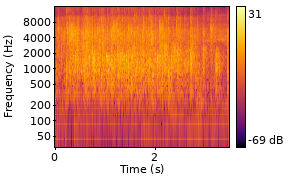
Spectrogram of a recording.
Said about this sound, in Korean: 박수로 보내주시기 바랍니다.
